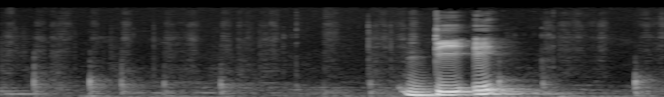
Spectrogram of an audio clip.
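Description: Chalk or marker writing on a board in a physics lecture, a series of short scratchy strokes, interrupted midway by a loud burst of a man's speech.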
